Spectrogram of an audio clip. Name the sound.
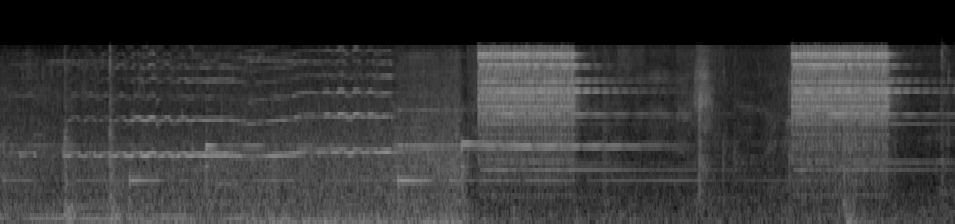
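telephone ringing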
